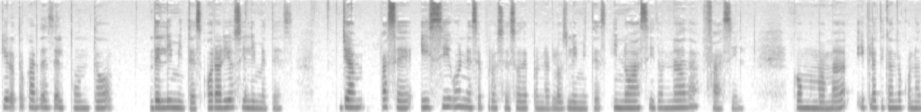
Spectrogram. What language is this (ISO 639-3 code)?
spa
